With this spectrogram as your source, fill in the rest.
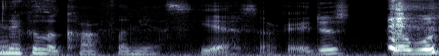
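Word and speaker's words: Nicola Coughlan: pronounce her name Nicola Coughlin is that your pronounce Nicola coflin yes yes okay just double checking how we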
